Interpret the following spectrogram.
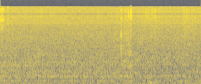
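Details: Honey bee swarm being removed from a wall beside an air conditioner, fourth floor building in Be'er Sheva; a steady, dense low buzzing hum runs through the whole stretch under broadband hiss.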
